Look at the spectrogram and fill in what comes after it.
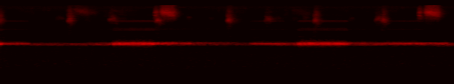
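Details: Night chorus of crickets in summer grass, Bulgaria, surround recording: continuous shrill trill holding one pitch, overlaid by short sharp chirp bursts from closer callers and slow rises and falls in loudness.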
